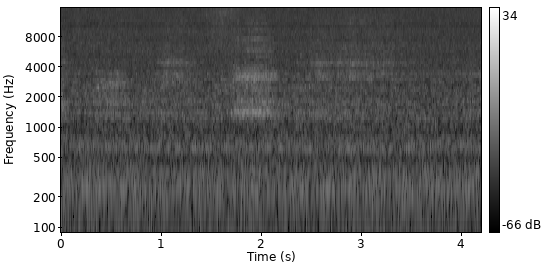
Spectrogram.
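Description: Steady, low background noise of a small room, with a faint brief sound about two seconds in.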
